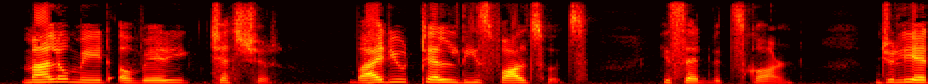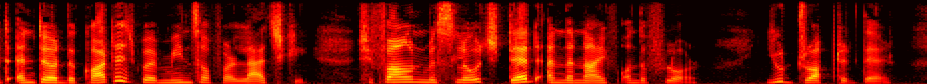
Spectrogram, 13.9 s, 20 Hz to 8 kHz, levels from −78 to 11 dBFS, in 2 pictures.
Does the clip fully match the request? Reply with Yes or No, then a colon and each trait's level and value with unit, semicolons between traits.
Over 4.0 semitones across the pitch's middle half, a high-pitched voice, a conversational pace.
No: average, 2.8 semitones; high, 215 Hz; average, 175 wpm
